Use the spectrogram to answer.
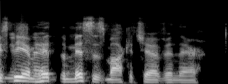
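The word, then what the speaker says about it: Makhachev: you something about him that might change your pronunciation, but go ahead. Uh, yeah, I know how to say it. It's Makachev and I think he dethrones him.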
